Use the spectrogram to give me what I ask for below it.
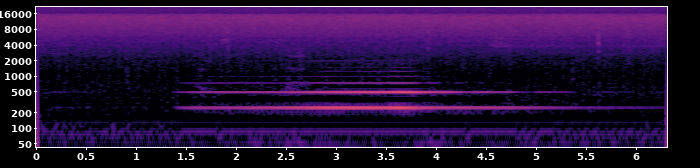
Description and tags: Feedback recorded from an amp with a guitar. Makes an eerie hum and can be taken strangely out of context. One of several different recordings.
noise, feedback, guitar, tone, hum, amp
